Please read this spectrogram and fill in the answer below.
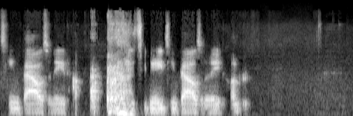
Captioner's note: clears throat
